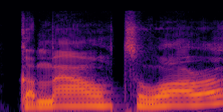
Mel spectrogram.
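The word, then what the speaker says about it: Gamal Turawa: Gamal Tara, have I pronounced it correctly?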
